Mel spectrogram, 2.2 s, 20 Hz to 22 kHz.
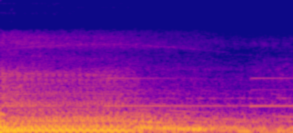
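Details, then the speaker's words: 1997 Ford F350 7.3L Power Stroke turbo diesel after sitting over winter, at 1500 rpm: heavy, lumpy rumble with uneven beats, shaking hard and skipping; misfire, IDM suspected, injectors passed buzz test. "sitting over the winter, we kind of noticed it has a little bit of a misfire. I will play that clip. 1500 and shakes. Shakes pretty hard too."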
